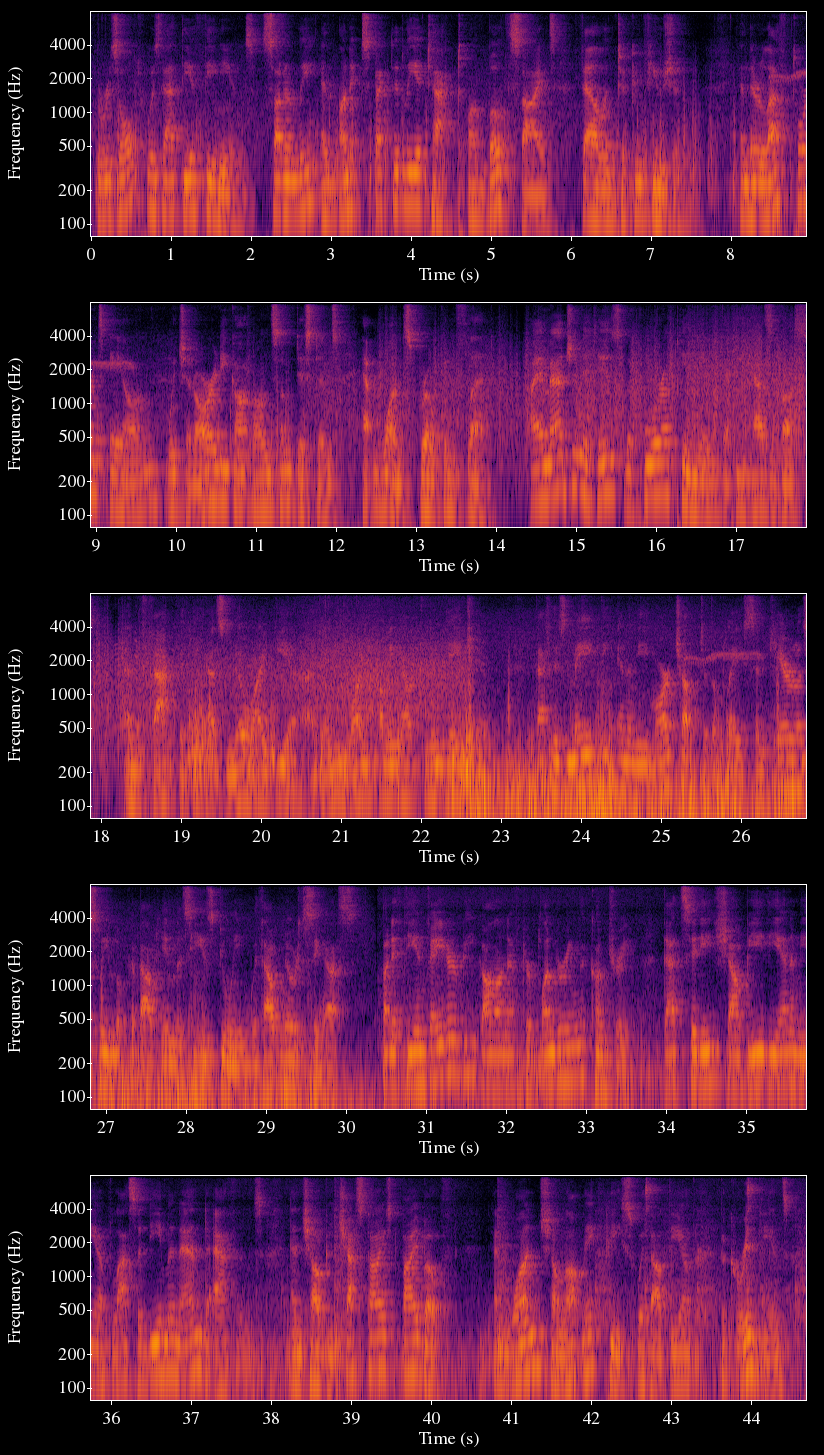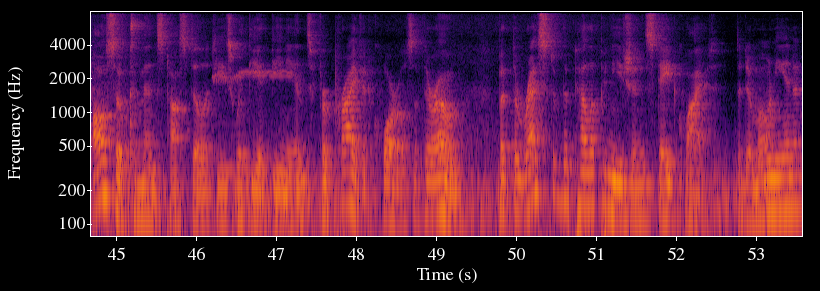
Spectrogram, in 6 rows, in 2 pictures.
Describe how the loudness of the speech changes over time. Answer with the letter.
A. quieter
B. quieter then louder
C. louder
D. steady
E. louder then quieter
D.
